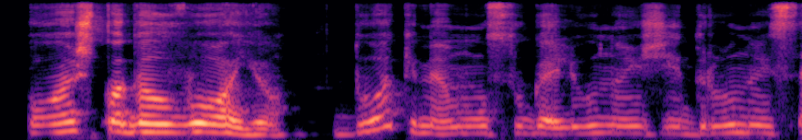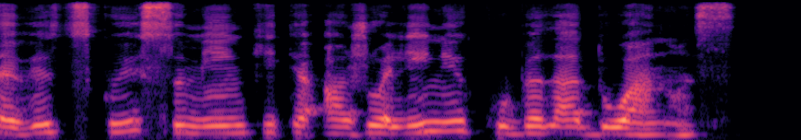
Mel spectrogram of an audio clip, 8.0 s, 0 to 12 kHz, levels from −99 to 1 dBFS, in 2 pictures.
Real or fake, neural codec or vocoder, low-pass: fake; vocoder, 44.1 kHz, 128 mel bands, Pupu-Vocoder; 10.8 kHz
